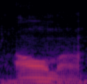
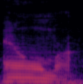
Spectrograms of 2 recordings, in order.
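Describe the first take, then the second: First: The first syllable sounds like 'al' in 'pal'. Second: The first syllable sounds like the letter L. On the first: The speaker calls it wrong. "not Alma" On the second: The speaker calls it right. "Elma, not Alma, even though it's A L M A"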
